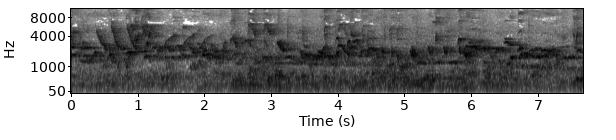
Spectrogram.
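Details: White-rumped shama (murai batu) in a bird singing contest, showing a very fierce fighting style: continuous loud bursts of whistles, trills and harsh chatter, with overlapping birdsong from other contestants and faint voices.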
